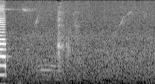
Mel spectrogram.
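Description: Steady outdoor background hiss with a few faint, high bird chirps and a short tap about a second in.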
